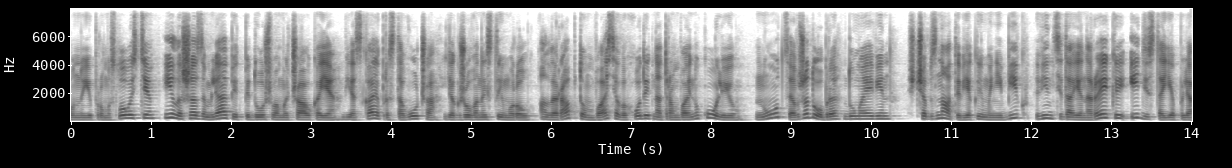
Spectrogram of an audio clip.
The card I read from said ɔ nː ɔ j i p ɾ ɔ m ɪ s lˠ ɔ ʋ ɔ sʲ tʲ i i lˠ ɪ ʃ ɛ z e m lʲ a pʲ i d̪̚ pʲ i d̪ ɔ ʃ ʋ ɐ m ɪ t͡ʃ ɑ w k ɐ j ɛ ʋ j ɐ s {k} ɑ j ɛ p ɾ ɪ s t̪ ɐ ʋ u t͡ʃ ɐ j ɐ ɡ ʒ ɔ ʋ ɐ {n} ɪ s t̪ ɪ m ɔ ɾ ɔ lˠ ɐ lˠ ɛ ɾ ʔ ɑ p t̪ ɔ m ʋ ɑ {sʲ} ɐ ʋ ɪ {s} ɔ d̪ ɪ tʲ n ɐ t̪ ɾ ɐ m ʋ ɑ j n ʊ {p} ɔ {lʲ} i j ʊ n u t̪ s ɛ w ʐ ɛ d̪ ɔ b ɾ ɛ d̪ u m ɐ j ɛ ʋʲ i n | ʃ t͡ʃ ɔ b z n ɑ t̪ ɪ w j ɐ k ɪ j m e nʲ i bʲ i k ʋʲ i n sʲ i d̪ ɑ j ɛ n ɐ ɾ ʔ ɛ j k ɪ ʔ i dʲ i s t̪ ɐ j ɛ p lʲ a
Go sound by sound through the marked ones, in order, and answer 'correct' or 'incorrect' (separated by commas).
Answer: correct, correct, correct, incorrect, incorrect, correct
